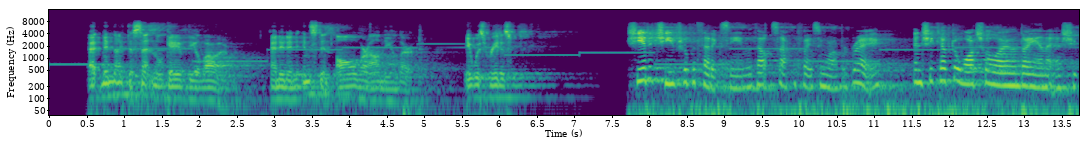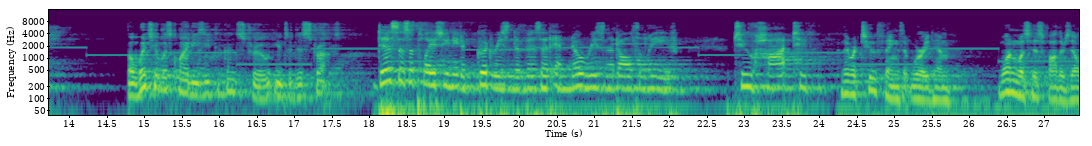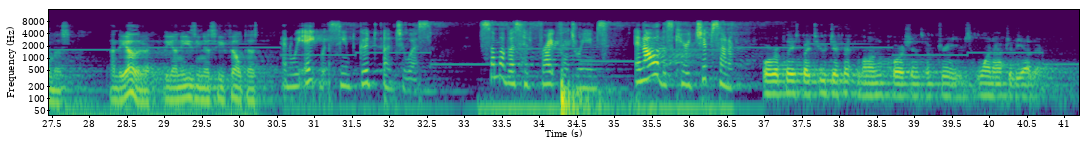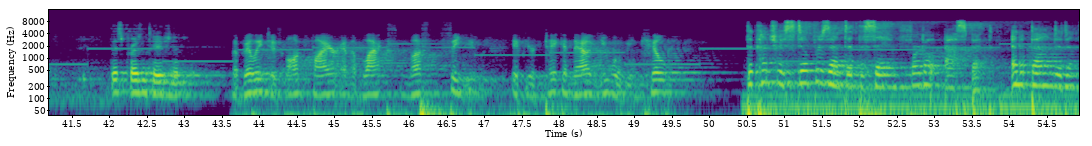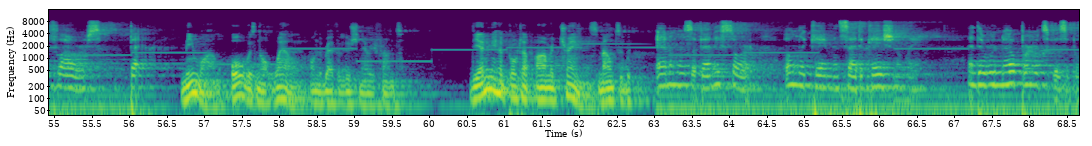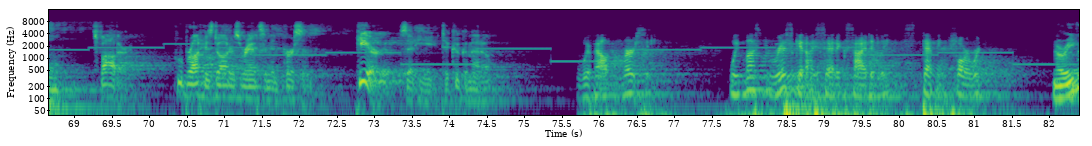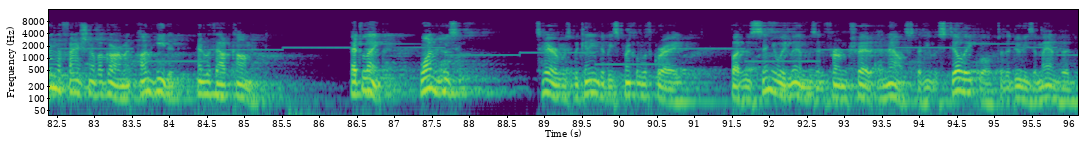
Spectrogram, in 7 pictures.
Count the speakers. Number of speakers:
10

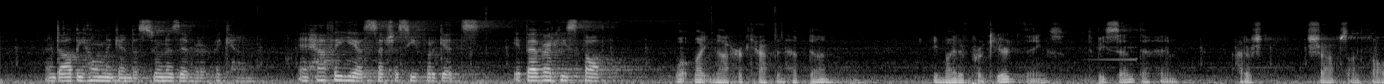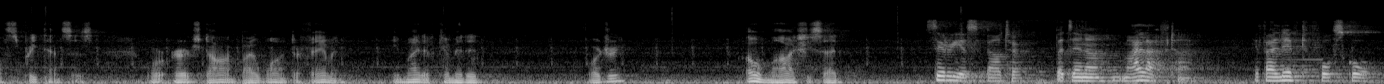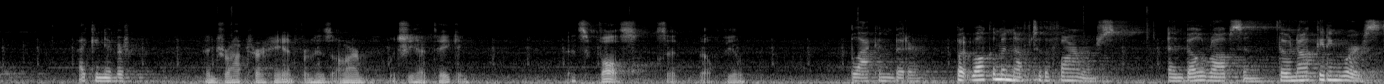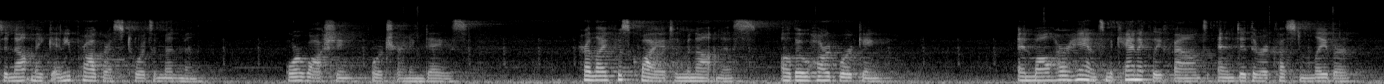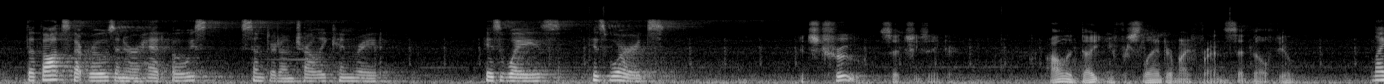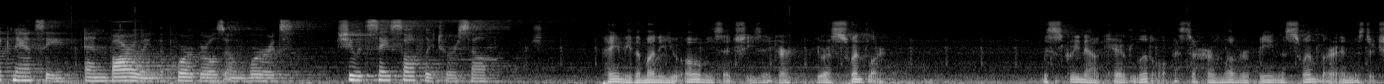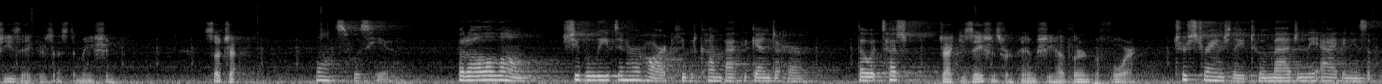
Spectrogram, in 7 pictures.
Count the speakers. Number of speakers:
2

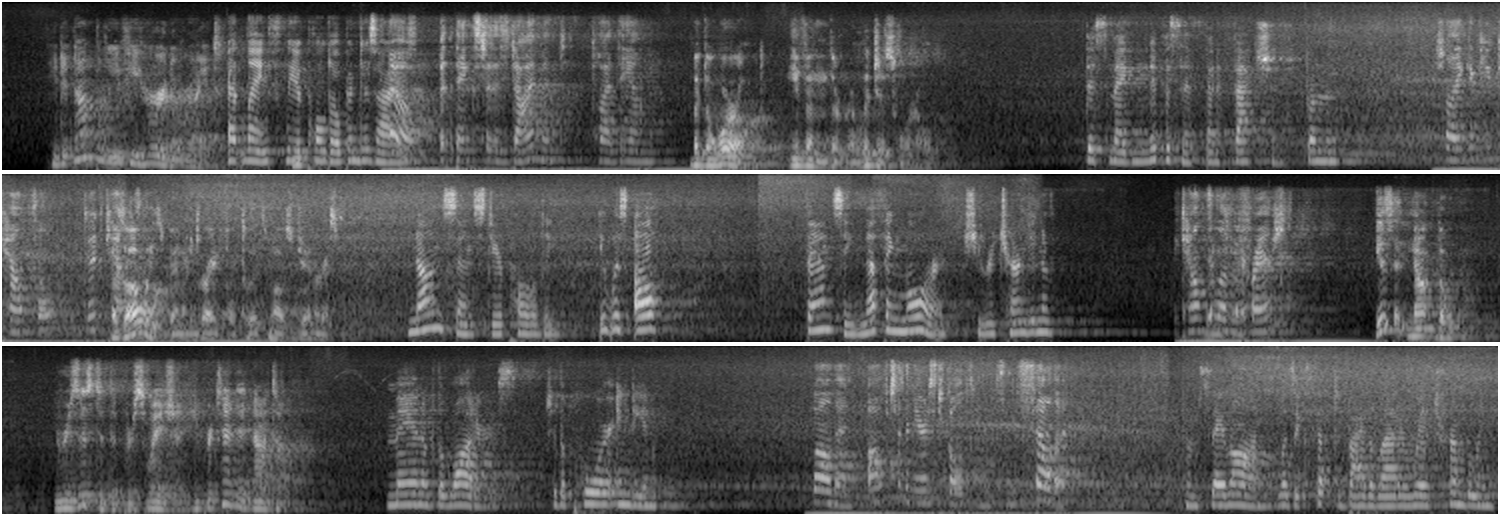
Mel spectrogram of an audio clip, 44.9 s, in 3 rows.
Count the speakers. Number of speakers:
5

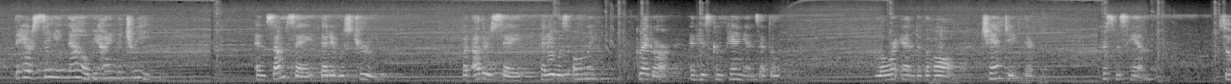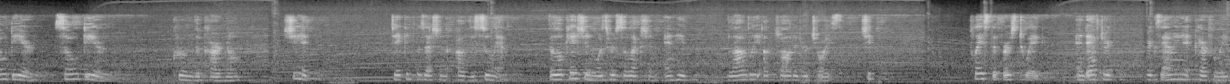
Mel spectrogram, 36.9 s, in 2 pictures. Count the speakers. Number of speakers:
1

